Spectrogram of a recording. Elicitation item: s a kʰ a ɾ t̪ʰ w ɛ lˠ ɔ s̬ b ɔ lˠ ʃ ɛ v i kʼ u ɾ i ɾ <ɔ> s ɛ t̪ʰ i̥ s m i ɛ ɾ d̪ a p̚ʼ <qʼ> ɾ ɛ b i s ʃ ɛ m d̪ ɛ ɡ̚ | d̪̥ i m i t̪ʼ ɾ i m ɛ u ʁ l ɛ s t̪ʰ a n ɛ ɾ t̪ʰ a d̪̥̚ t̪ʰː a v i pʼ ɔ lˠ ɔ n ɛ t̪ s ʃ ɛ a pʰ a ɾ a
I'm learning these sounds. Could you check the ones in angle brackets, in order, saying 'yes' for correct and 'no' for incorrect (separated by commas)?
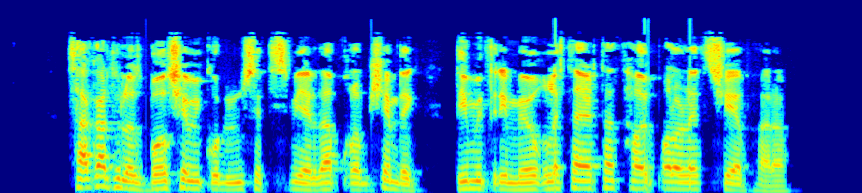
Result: no, yes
